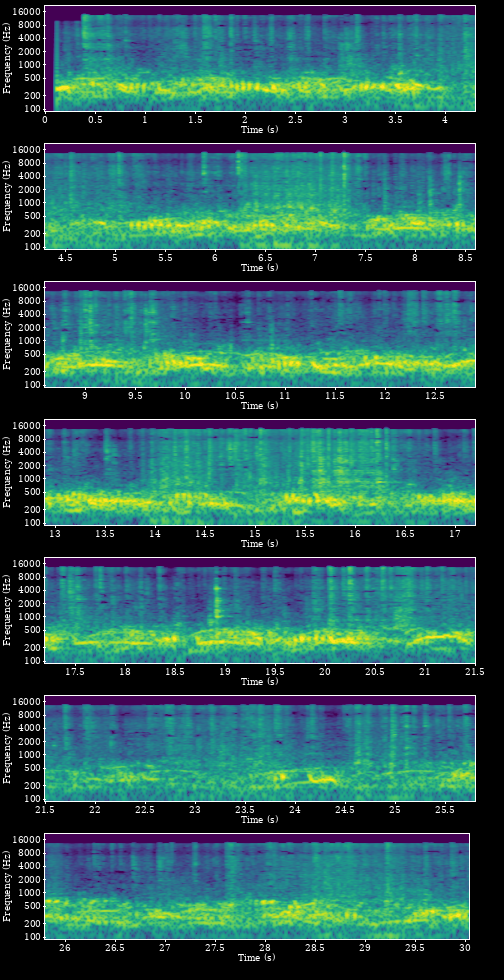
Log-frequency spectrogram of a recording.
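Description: A flock of racing pigeons cooing, many overlapping low, warbling coos going on continuously.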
